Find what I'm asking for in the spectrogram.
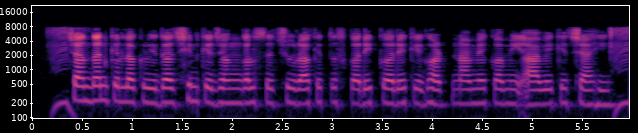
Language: Magahi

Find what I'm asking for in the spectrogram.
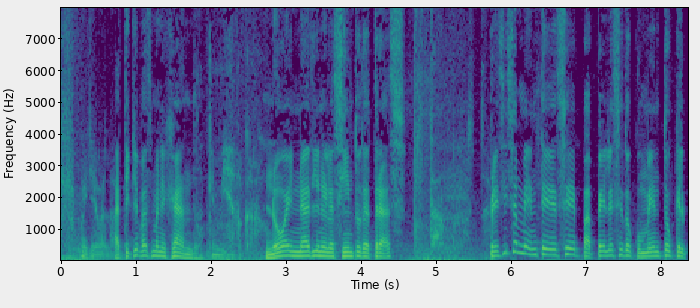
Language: Spanish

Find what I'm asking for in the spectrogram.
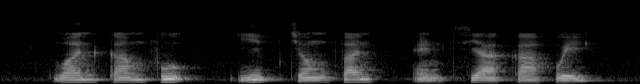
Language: English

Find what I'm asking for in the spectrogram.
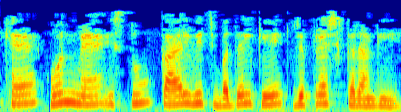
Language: Punjabi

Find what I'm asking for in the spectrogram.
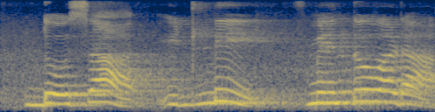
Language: Konkani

